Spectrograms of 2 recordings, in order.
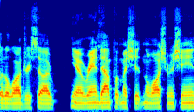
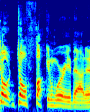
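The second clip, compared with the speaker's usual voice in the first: put-on angry man voice, higher pitch; 5 semitones higher than usual. Retelling his reply after the washer burnt a hoodie: imitating an angry man. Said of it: "he was just so fucking pissed".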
